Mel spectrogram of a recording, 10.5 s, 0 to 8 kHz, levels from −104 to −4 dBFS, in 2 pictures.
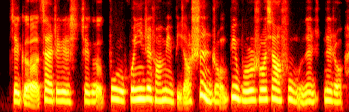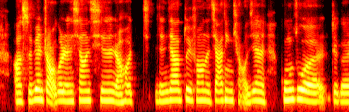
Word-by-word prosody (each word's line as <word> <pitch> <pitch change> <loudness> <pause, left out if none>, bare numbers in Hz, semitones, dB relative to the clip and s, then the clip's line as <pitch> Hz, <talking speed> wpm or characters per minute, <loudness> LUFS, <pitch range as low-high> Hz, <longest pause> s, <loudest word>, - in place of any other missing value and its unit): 这 200 - +1
个 - - 0
在 225 -3 +1
这 210 0 -1
个 205 -1 +1 0.2
这 200 -2 -4
个 195 - -3
步 250 -1 +1
入 215 - +2
婚 235 +3 +1
姻 245 0 +6
这 250 - +5
方 220 -3 -3
面 220 -3 -1
比 - - -8
较 - - -4
慎 255 - +1
重， 195 +5 -6
并 275 0 +3
不 215 -1 +1
是 225 - +3
说 235 0 +1
像 240 -1 +2
父 240 +2 -3
母 195 - -7
那 190 +2 -4
那 220 -1 -1
种， 185 -2 -4 0.3
啊， 195 - +1
随 195 +1 -1
便 235 -1 +6
找 220 -1 +2
个 210 - +1
人 200 -1 +1
相 215 +1 0
亲， 215 -1 -2
然 180 -2 +1
后， 200 -1 -1 0.2
亲 - - -13
人 200 0 -4
家 225 +1 +3
对 230 +1 0
方 220 0 -2
的 210 - -3
家 210 +2 -1
庭 220 -1 -1
条 215 - -7
件、 205 +1 -1 0.2
工 225 0 +2
作， 220 -5 +5 0.2
这 200 -6 -7
个 190 0 0
215 Hz, 300 characters per minute, -20 LUFS, 200-230 Hz, 0.3 s, 姻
